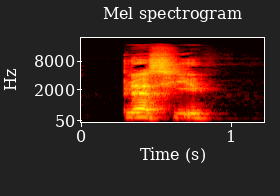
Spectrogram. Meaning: 1. canvasser 2. rep
- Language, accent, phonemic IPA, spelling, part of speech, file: French, Canada, /pla.sje/, placier, noun, LL-Q150 (fra)-placier.wav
